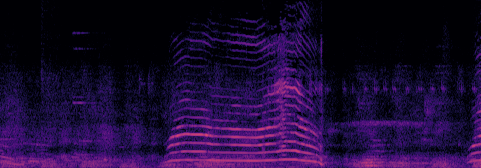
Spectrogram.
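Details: Indoor domestic cat uttering one loud, sustained meow of about two seconds that holds steady and then drops sharply at the end, followed by softer shuffling and a short start of another call.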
